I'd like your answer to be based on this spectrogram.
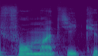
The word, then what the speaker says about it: M4tic: Alors ça s'écrit M4TIC, mais apparemment il dit formatique dans, le, dans son petit gaming de beatmaker, donc c'est comme ça que ça se prononce.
